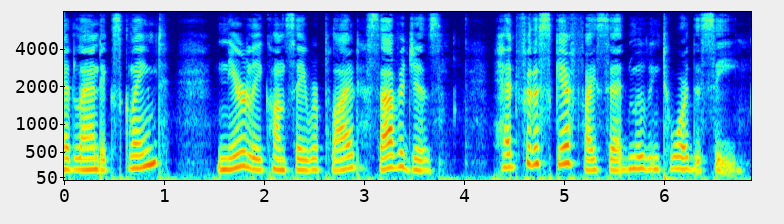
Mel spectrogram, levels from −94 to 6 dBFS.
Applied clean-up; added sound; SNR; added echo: none; none; none; none.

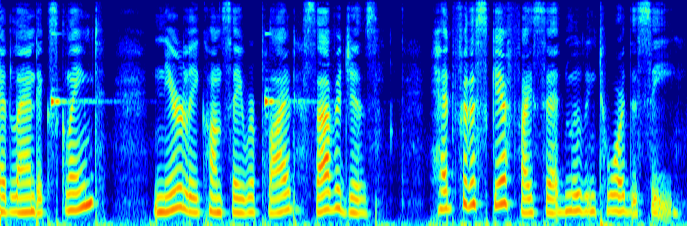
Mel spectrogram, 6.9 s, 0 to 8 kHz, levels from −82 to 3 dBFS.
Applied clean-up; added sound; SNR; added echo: none; Chime; 10 dB; none.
